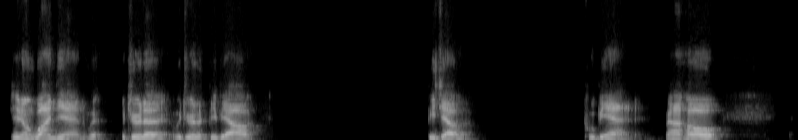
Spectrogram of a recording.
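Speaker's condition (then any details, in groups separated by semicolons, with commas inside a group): Stuttering; childhood stutter, fluency shaping in primary and middle school, stopped in high school, later avoidance reduction therapy; aims to stutter openly with forward-moving speech, no hard blocks or techniques to hide stutter; repeated sounds, prolonged sounds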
